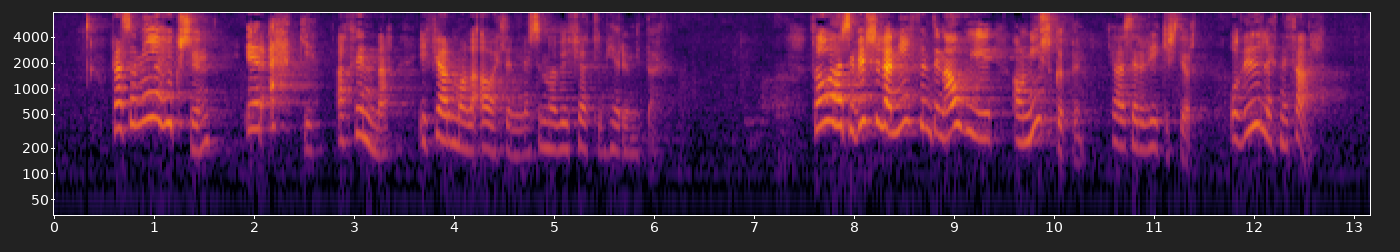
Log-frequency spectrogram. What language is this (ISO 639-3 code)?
isl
